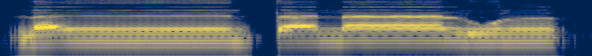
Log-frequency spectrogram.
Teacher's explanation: Nah, karena ini bertemu dengan huruf ta, jadi caranya ikhfa itu lidah kita mendekat kepada makhraj. Ketika nun sukunnya bertemu dengan ta, maka ikhfanya itu lidah kita mendekati makhraj ke huruf ta. ta. Tapi jangan ditempelin. · ikhfanya itu lidah kita mendekati makhraj ke huruf ta. Ta, tapi jangan ditempelin. Kalau ditempelin dia jadinya idhar, bukan ikhfa lagi.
